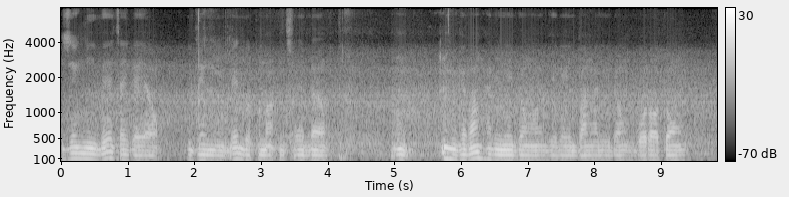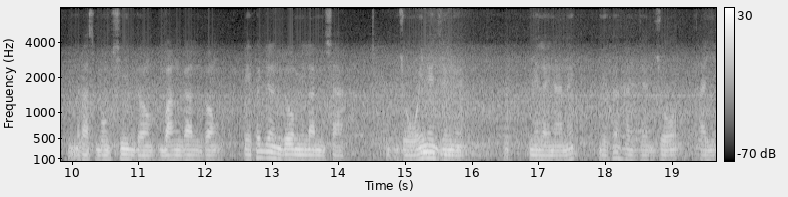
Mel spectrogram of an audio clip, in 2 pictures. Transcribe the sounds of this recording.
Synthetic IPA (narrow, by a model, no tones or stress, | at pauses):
zɯŋnibet͡ʃajɡajaw | zɯŋnibedɔtʰumainsɯjdɔ | ɡɯbaŋɦaɾinidɔŋzeɾɯjbaŋalidɔŋbɔɾɔtɔŋ | ɾasbuŋsidɔŋbaŋɡaldɔŋ | bekʰɯɾd͡ʒɯnzɔmilamisa | zɔːjnɯzɯŋnɯ | milajnanɯj | bekʰɯɦaɾid͡ʒɯzɔ | tʰaj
